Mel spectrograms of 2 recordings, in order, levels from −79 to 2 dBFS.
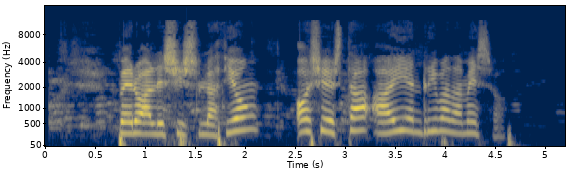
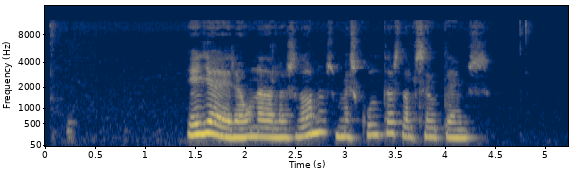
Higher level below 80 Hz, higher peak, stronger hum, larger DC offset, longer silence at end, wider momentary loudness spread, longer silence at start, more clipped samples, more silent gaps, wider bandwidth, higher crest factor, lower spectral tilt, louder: first, -36 dBFS vs -64 dBFS; about the same, 0 dBFS vs -2 dBFS; neither; neither; second, 0.55 s vs 0.85 s; first, 15 LU vs 12 LU; second, 0.05 s vs 0.2 s; neither; neither; about the same, 11.5 kHz vs 11.5 kHz; about the same, 16 dB vs 18 dB; second, -3 dB/octave vs -6.5 dB/octave; first, -13 LUFS vs -19 LUFS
